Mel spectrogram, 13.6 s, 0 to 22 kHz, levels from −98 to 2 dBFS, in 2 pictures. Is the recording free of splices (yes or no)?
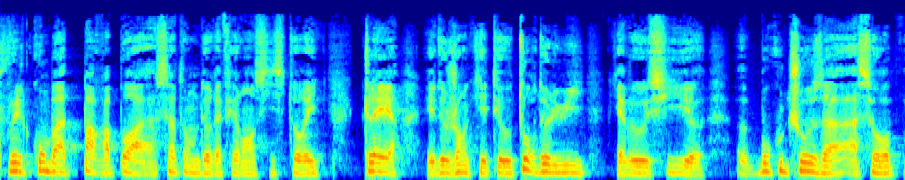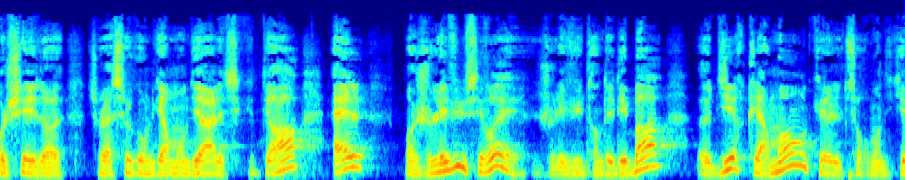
yes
